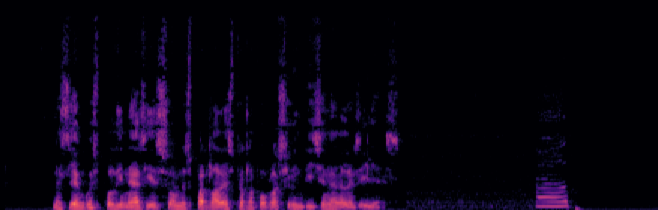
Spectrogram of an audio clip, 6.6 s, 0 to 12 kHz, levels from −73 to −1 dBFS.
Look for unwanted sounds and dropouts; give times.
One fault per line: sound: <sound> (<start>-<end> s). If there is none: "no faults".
sound: sneeze (5.3-5.7 s)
